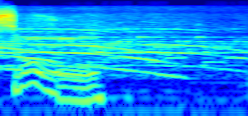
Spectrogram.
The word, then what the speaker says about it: Seoul: It's Seoul.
